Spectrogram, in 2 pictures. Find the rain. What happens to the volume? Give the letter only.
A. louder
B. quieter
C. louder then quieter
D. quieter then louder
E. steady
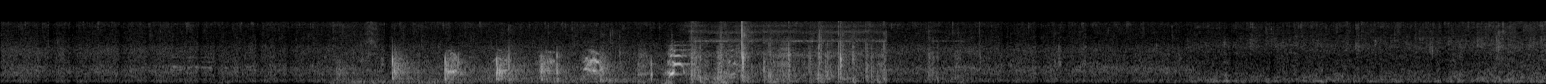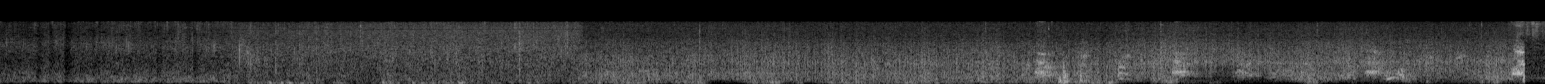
A.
